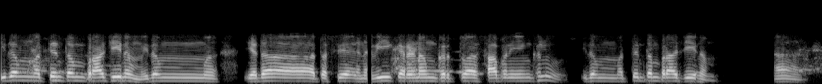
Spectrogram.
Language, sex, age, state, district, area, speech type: Sanskrit, male, 30-45, Karnataka, Uttara Kannada, rural, conversation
